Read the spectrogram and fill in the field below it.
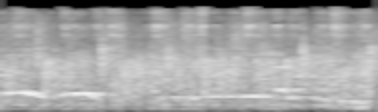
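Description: A church congregation applauding and cheering the Lord for a man, a brief, loud wash of clapping and crowd noise under a voice speaking over it.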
